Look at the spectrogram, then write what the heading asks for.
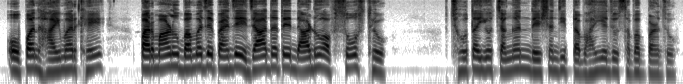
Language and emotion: Sindhi, sad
